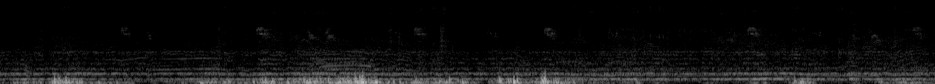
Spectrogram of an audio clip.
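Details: Worker honey bees moving nonstop at a feral colony: a steady drone broken by repeated loud, rough bursts as individual bees pass close, busiest in the first half.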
